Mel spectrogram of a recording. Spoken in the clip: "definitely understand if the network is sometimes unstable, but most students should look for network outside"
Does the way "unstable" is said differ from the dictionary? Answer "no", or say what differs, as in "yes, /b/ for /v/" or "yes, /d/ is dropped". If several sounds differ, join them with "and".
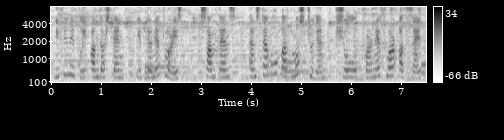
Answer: no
